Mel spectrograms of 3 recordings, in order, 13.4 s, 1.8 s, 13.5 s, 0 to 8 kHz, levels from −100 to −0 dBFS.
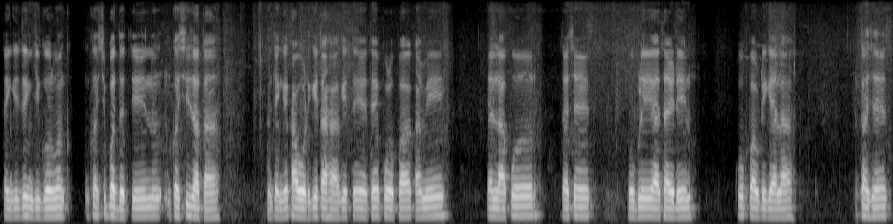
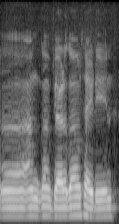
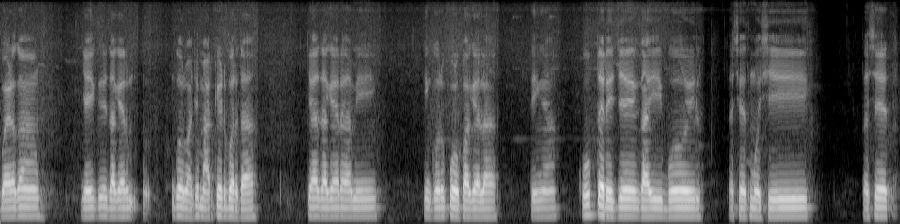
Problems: constant background noise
